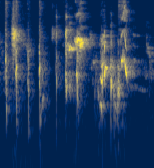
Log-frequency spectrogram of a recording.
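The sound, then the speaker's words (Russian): Chirps and squeaks from a pet bird, a few sharp high calls followed by a busier run of twittering notes, moderately loud. “Аркаша, хорошая птичка, птичка.”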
